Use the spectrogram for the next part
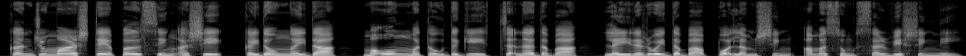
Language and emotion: Manipuri, neutral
